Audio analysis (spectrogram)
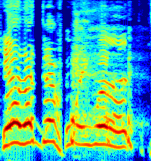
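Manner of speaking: high, loud retold retort; exclaimed comeback. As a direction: re-enact firing back emphatically. Retelling her exclaimed comeback.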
